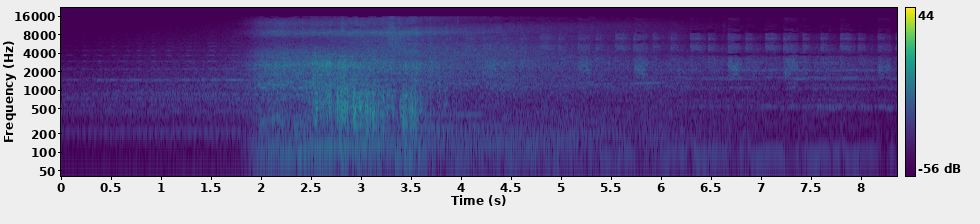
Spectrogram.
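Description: Sound effects and music of a car-themed channel logo animation: a swelling build, then a loud rushing car pass about two seconds in, settling into music with a light regular beat.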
